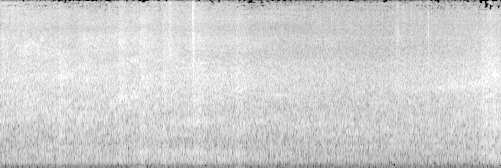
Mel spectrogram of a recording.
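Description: A parked car's engine idling: a steady, even noise with a couple of faint clicks.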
